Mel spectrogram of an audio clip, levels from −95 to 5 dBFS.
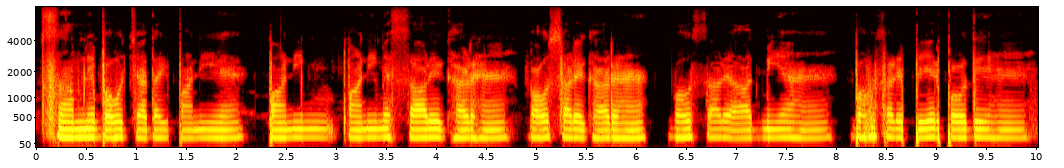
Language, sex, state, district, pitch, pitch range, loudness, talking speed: Hindi, male, Bihar, Kishanganj, 135 Hz, 130-140 Hz, -22 LUFS, 145 wpm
